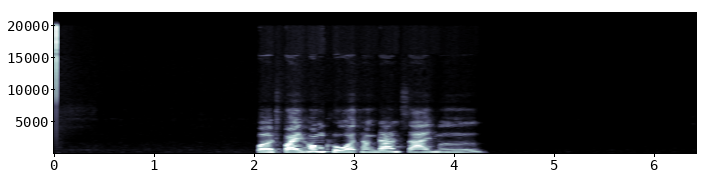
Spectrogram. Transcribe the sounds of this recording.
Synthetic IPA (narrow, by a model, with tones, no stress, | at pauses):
pɤː˨˩t̪̚fa˧jɦɔ˥˩ŋkʰlu˧ɐt̪ʰaː˧ŋdaː˥˩nsaː˦˥jmɯː˧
